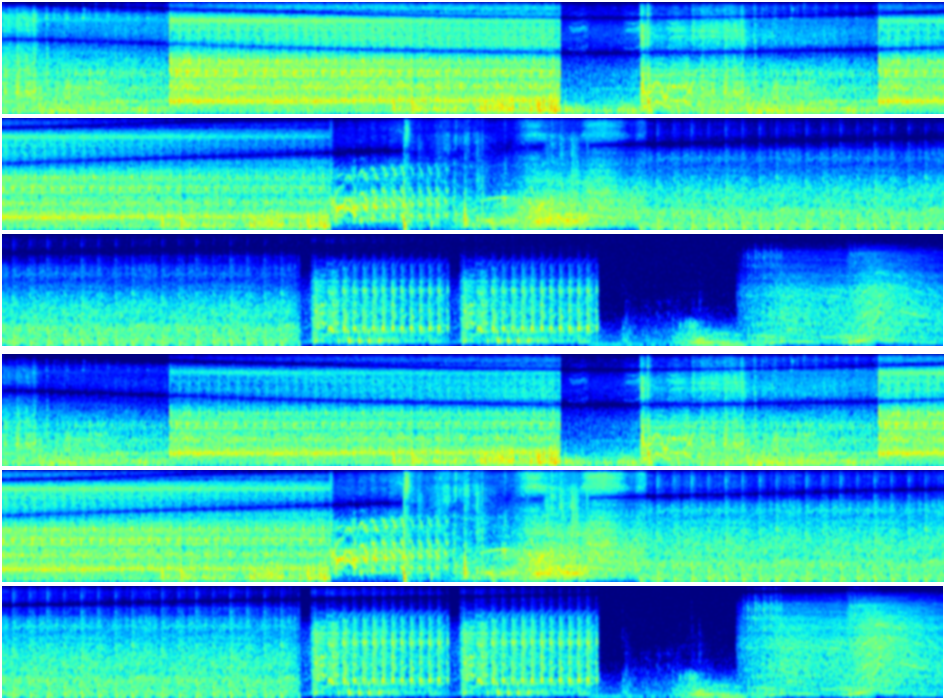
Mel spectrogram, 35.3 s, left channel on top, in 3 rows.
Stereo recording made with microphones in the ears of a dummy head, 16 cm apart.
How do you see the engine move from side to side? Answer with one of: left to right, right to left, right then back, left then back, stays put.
left to right.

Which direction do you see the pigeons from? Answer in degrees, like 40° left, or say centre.
70° right.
